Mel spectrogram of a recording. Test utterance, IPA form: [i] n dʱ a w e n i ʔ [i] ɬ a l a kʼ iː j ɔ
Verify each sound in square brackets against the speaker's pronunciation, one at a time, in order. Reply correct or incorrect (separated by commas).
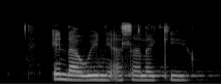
incorrect, incorrect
